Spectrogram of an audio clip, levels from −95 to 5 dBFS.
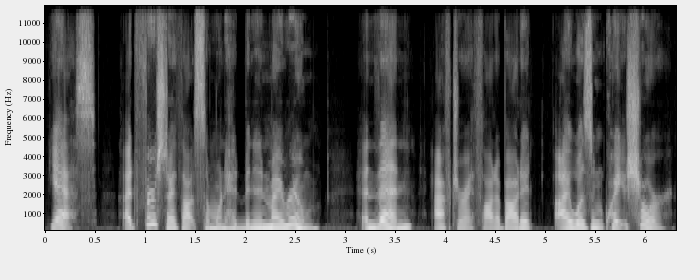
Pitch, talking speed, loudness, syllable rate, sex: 240 Hz, 220 wpm, -18 LUFS, 5.2 syllables/s, female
